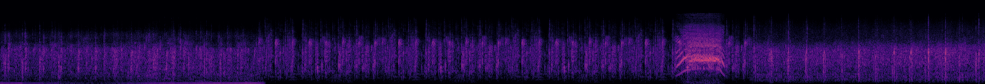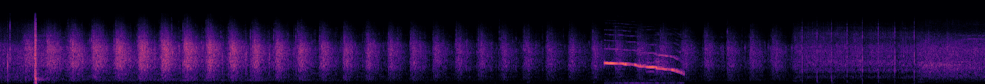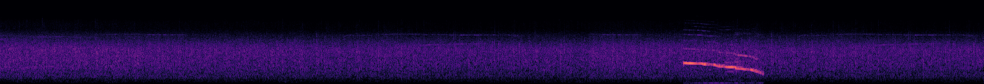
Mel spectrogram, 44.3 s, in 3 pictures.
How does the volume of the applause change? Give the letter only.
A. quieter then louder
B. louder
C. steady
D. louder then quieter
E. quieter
D.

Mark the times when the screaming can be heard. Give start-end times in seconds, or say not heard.
10.2-10.9, 23.9-25.1, 39.8-41.0.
